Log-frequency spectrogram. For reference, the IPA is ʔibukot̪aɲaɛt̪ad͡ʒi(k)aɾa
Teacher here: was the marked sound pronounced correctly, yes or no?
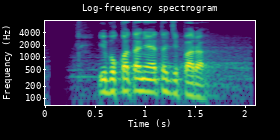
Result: no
